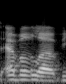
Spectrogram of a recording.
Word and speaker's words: Evolove: You guys, Evolove, how do you pronounce it? Is it Evolove or Evolove? – Yes, it's Evolove. You have it correct.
